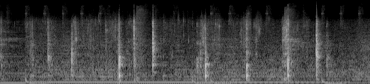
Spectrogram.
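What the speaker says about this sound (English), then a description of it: "so you can see the sausage is cooking up nice" Sausage browning in a pan with onions and garlic is chopped apart with a utensil, sharp knocks and scrapes against the pan every fraction of a second over a soft sizzle and low hum, close by.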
